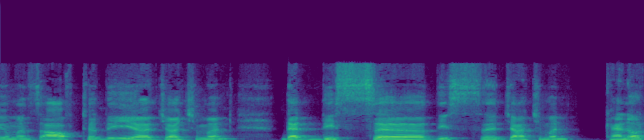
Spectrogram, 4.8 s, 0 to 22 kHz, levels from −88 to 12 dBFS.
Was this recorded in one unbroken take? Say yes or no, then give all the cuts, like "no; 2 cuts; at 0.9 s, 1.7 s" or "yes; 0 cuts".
yes; 0 cuts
